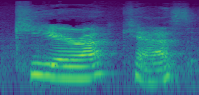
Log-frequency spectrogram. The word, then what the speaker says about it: Kiera Cass: just wasn't all there for me selection by Kiera Cass a viewer told me that's how you pronounce it so thank you um and I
